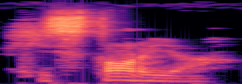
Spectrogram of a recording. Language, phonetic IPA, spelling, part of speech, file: Polish, [xʲiˈstɔrʲja], historia, noun, Pl-historia.ogg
